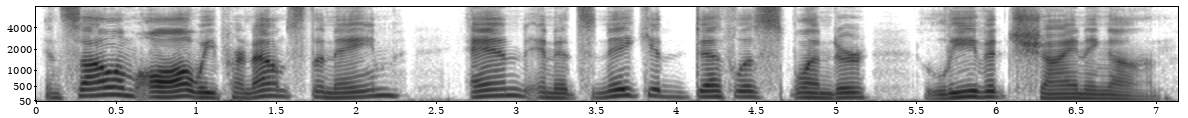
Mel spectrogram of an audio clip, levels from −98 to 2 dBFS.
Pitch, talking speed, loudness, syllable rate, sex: 160 Hz, 145 wpm, -18 LUFS, 4.0 syllables/s, male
